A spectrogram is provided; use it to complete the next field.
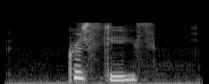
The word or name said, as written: Christie's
